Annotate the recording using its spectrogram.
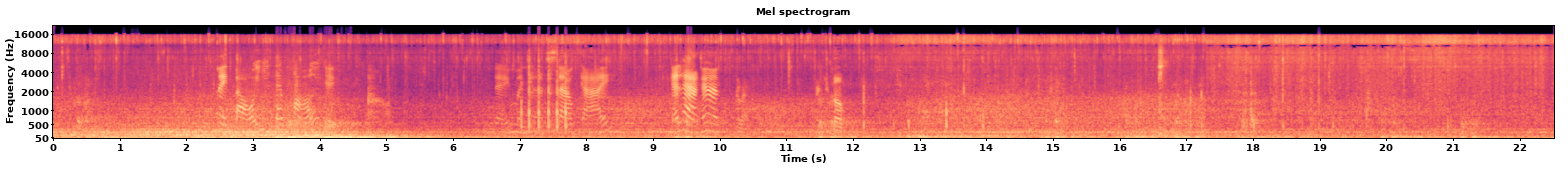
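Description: Food sizzles and fries in a hot pan.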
